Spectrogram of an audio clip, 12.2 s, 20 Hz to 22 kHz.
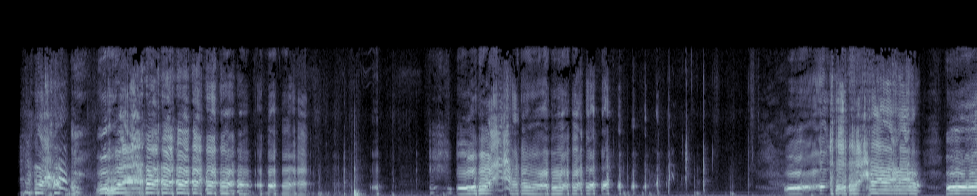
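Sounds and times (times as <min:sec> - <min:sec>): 
baby bursting into laughter: 0:00.2 - 0:04.0, 0:05.6 - 0:08.9, 0:09.8 - 0:12.1.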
